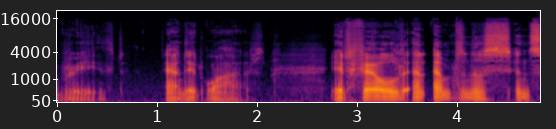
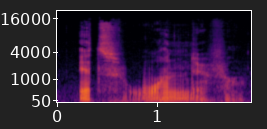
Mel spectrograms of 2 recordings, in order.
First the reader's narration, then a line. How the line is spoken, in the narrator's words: murmured again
